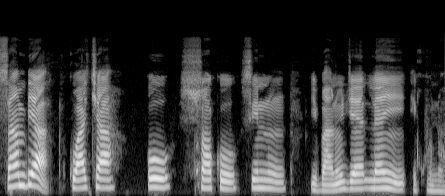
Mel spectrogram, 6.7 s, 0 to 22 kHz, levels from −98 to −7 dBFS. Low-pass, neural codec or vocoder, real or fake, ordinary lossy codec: 9.9 kHz; none; real; none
